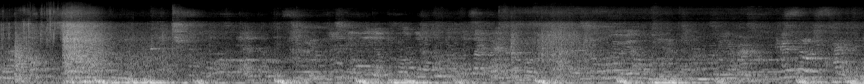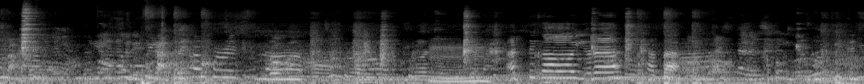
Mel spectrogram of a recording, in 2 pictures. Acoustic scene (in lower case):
cafe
